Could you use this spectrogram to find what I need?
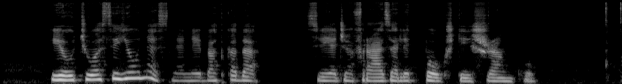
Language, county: Lithuanian, Kaunas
